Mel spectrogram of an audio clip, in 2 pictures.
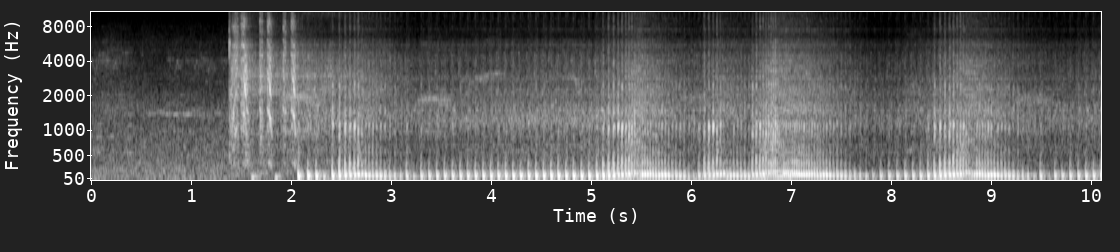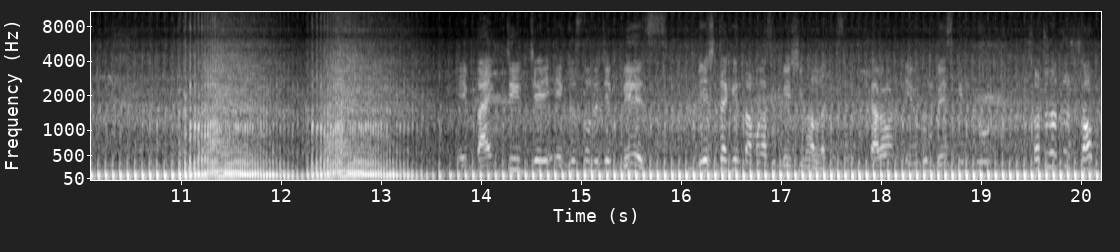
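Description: Honda CBR150R's 149 cc single-cylinder engine electric-started about a second and a half in, then revved in six short throttle blips before settling to a steady idle. This is the stock exhaust note that the rider counts among the bike's weak points.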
